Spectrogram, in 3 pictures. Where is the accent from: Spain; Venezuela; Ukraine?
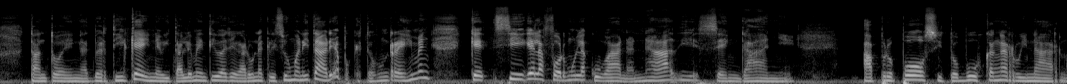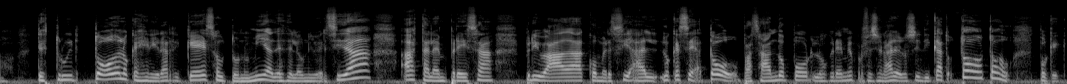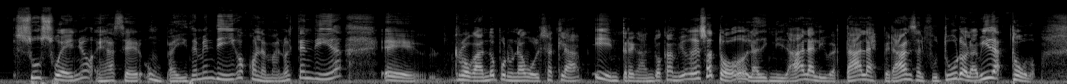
Venezuela; la mayoría que somos los venezolanos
